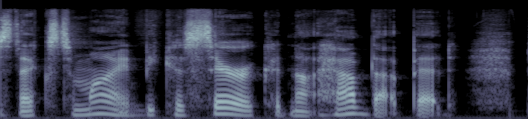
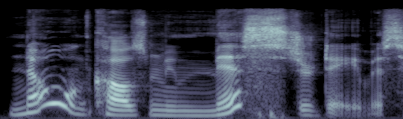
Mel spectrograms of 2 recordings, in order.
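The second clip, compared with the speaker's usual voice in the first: Davis's voice; 8 dB louder than usual. Acted. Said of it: "he told me yesterday".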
